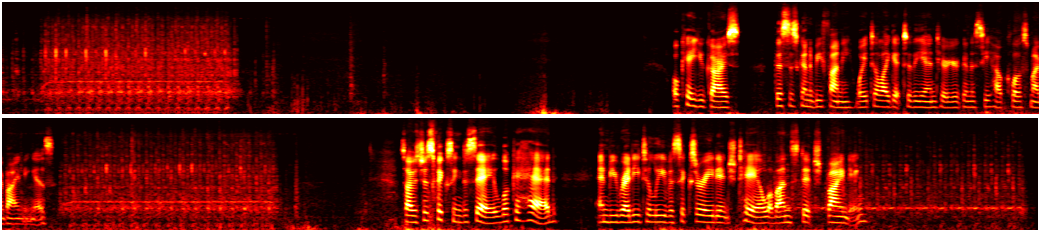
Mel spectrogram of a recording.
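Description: A sewing machine runs with a steady whirring hum in bursts.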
